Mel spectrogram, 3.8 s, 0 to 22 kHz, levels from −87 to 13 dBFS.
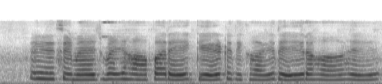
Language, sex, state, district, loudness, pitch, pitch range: Hindi, female, Rajasthan, Jaipur, -16 LUFS, 240 Hz, 235-255 Hz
